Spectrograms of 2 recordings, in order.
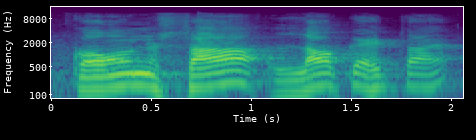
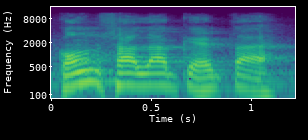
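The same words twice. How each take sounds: First: Very slow, कौन सा rising, then लॉ set apart; सा लॉ split apart. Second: साला run together as a swear word, falling tune; कौन साला in one quick phrase. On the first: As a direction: stretch सा, pause, then a separate लॉ. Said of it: "कौन सा कानून कहता है". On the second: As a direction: keep साला whole, no break inside. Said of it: "जज को साला कह दिया". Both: Retold or imitated.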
